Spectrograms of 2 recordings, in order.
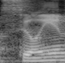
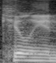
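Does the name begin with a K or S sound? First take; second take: S; K. First: The name begins with an S sound. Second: The name begins with a K sound. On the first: The speaker calls it wrong. "not Cillian" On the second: The speaker calls it right. "You say it's pronounced Killian"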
